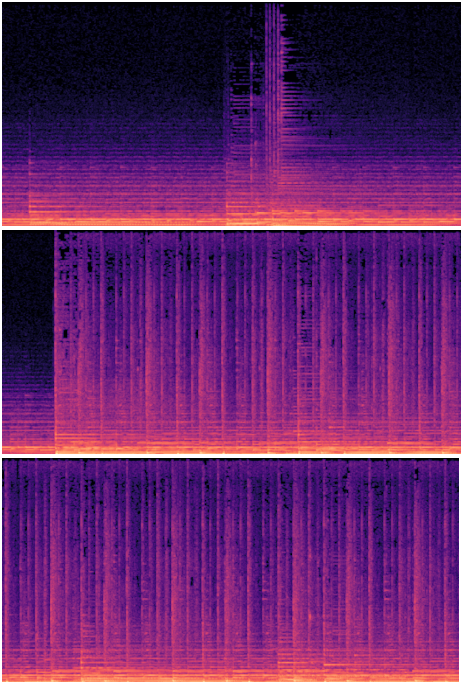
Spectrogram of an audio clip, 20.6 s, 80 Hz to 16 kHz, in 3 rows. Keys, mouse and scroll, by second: 0.5 scroll up 4, 2.3 shift+middle click, 3.0-3.6 scroll down 5, 3.7 shift+middle click, 4.2-4.8 scroll up 2, 5.4 click, 10.1 shift+middle click, 10.5 scroll down 1, 11.1-11.5 scroll up 2, 12.4 middle click, 13.0 scroll down 2, 14.4 click, 18.4 shift+middle click, 18.4 scroll up 1, 18.9 shift+middle click, 19.3-20.0 scroll up 2, 19.8 middle click, 20.5 scroll down 2.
